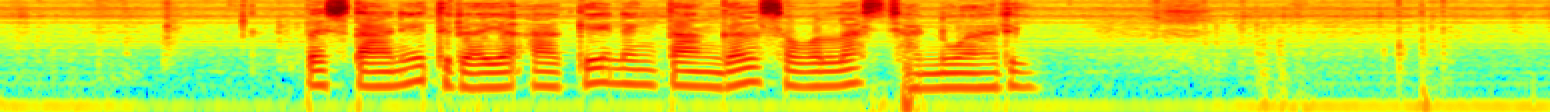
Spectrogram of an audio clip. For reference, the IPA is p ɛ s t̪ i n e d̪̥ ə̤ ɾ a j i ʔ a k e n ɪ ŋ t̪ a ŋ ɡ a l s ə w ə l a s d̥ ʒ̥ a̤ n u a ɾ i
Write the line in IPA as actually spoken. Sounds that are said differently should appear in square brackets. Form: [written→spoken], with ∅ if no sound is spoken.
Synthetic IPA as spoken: p ɛ s t̪ [i→a] n e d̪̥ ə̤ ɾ a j [i→a] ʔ a k e n ɪ ŋ t̪ a ŋ ɡ a l s ə w ə l a s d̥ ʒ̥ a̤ n u a ɾ i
